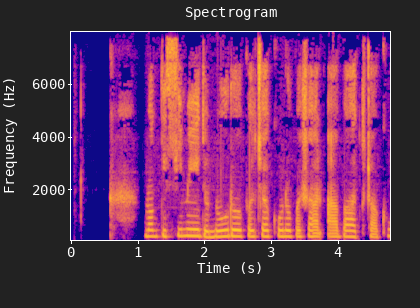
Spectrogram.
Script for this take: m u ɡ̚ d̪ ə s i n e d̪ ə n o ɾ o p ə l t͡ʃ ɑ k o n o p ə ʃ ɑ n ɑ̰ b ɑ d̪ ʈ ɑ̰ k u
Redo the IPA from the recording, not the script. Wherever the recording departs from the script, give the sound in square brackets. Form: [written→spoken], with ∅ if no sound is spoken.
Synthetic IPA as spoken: m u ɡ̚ d̪ ə s i [n→m] e d̪ ə n o ɾ o p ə l t͡ʃ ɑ k [o→u] n o p ə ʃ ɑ n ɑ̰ b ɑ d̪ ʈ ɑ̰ k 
